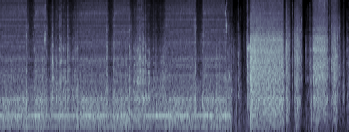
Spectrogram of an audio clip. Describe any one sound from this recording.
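A drill press hums as it bores through a metal plate.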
